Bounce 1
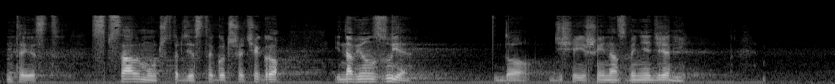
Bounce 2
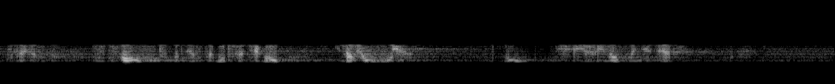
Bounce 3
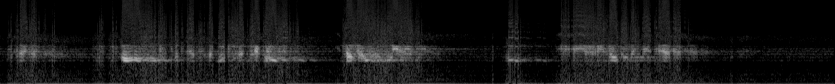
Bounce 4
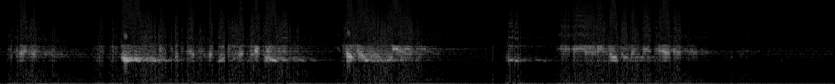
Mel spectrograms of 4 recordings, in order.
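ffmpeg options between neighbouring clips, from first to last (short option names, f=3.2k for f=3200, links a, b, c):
-af "aecho=1:1:4.5:0.89,afftfilt=real='re*between(b*sr/4096,1100,2400)':imag='im*between(b*sr/4096,1100,2400)':win_size=4096:overlap=0.75,acompressor=mode=upward:threshold=-46dB:ratio=2.5,volume=-1.5dB"
-filter_complex "[0:a]asplit=2[a][b];[b]aecho=0:1:113|226|339|452:0.316|0.133|0.0558|0.0234[c];[a][c]amix=inputs=2:normalize=0,acrusher=bits=7:dc=4:mix=0:aa=0.000001,asplit=2[d][e];[e]aecho=0:1:117|137|280:0.188|0.106|0.168[f];[d][f]amix=inputs=2:normalize=0"
-af "asoftclip=type=hard:threshold=-15.5dB,volume=-5.5dB"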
